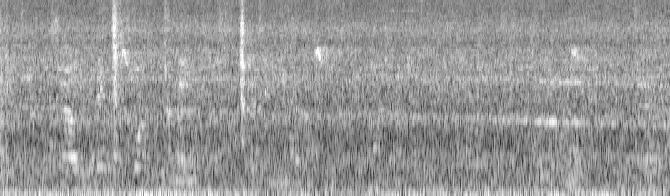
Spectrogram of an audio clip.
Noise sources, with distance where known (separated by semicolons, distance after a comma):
siren, far; person or small group talking, near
